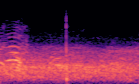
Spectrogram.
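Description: A football is struck hard with a single thud.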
